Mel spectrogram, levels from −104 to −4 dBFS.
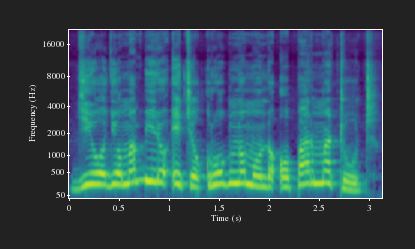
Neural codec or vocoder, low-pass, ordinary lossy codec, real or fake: none; none; none; real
